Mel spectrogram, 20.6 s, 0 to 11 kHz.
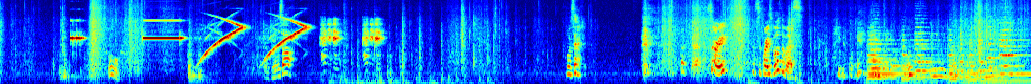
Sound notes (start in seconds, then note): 1.4 beep, beep; 2.9 long beep; 5.1 siren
